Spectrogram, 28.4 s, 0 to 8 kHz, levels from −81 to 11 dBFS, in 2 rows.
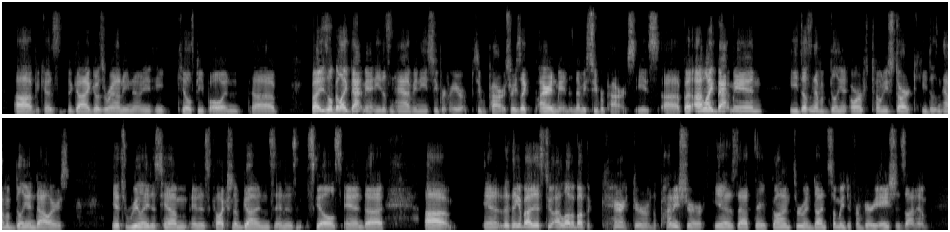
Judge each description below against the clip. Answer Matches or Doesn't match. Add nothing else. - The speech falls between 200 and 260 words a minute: Matches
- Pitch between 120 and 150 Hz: Doesn't match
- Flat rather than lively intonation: Doesn't match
